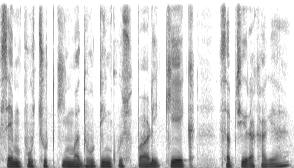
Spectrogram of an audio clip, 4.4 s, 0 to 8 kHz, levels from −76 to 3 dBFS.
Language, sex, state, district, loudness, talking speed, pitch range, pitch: Hindi, male, Jharkhand, Ranchi, -16 LUFS, 150 wpm, 95-100 Hz, 100 Hz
